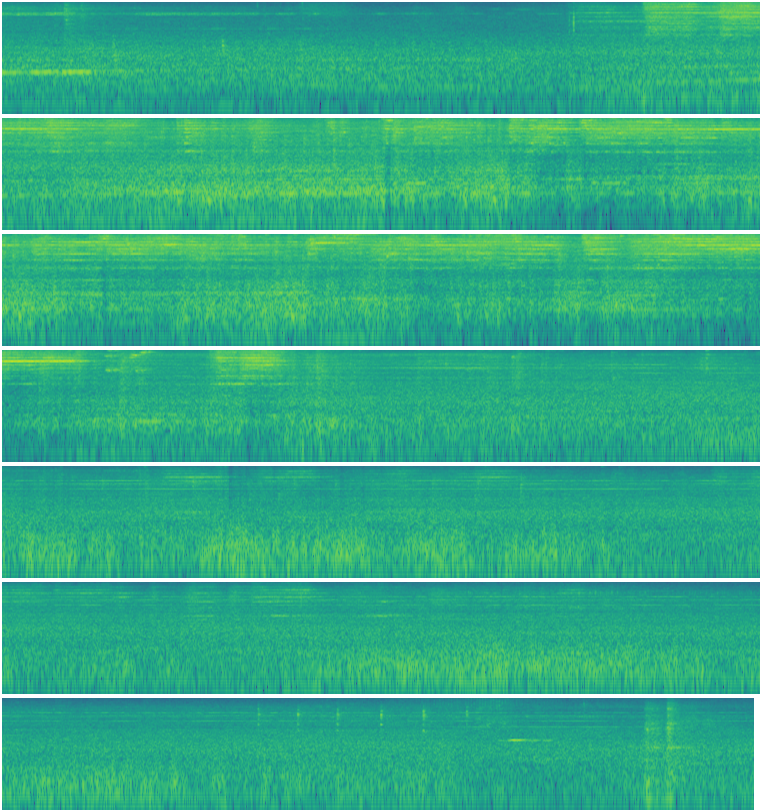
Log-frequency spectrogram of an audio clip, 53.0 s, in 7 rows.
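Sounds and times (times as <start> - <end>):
high-pitched wheel squeal: 0.0 - 4.2, 5.7 - 10.3, 10.9 - 24.2, 24.8 - 25.8, 26.6 - 27.8, 28.9 - 42.4, 50.0 - 52.0
train rumbling over tracks: 0.0 - 53.0.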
